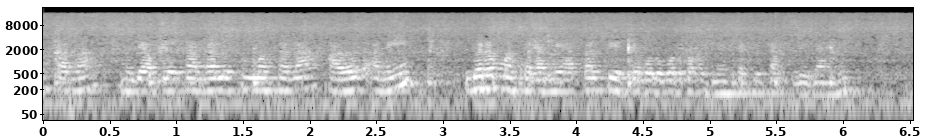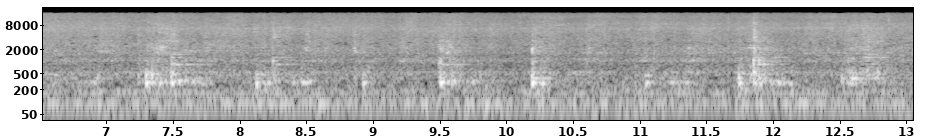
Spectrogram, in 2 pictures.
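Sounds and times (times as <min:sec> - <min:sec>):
paste sizzling in oil: 0:00.0 - 0:13.0.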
